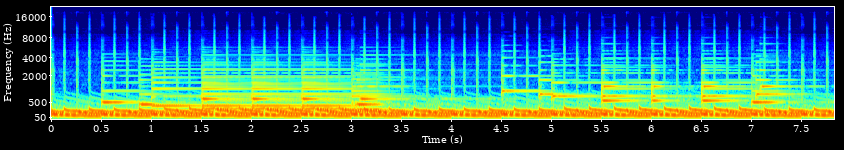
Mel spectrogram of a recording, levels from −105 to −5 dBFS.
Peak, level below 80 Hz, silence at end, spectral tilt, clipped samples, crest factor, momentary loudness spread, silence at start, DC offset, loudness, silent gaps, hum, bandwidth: -14 dBFS; -50 dBFS; 0 s; -8.5 dB/octave; under 0.1%; 14 dB; 2 LU; 0 s; under 0.1%; -28 LUFS; none; none; 9.4 kHz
